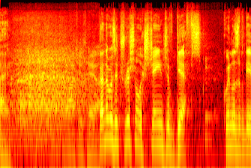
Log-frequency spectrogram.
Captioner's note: laughter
